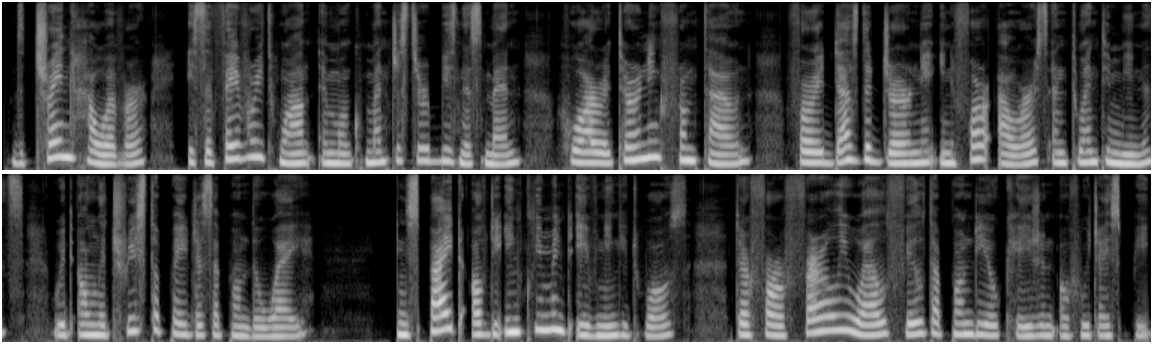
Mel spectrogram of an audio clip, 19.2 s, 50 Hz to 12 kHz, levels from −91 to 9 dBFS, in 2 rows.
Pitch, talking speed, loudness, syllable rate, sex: 220 Hz, 165 wpm, -17 LUFS, 5.4 syllables/s, female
